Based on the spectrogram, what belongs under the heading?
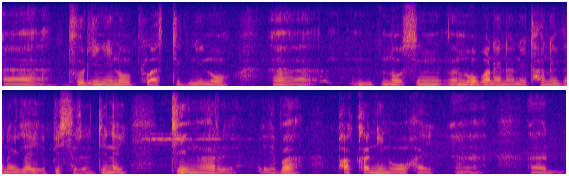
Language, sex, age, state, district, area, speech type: Bodo, male, 45-60, Assam, Udalguri, rural, spontaneous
